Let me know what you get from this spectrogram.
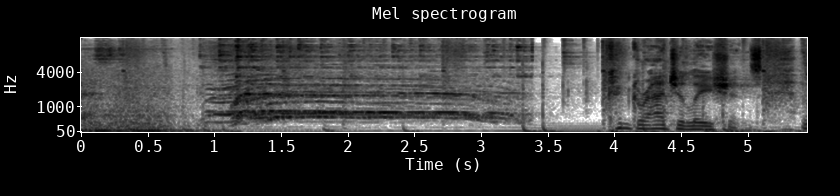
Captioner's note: crowd cheers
